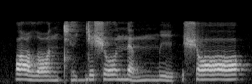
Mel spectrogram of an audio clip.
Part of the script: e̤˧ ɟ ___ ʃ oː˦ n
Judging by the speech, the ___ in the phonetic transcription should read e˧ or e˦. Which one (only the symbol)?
e˦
